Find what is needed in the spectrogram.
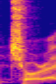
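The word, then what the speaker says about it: Chola: up southern india the main ones were the chora empire so it's spelled c-h-o-l-a but it's pronounced as chora anyway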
